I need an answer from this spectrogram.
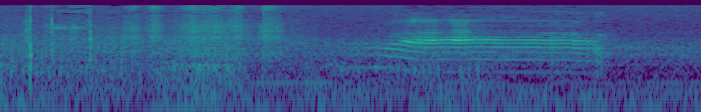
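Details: A cat indoors giving one drawn-out meow, level then gently falling, after soft background noise and faint Spanish speech.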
